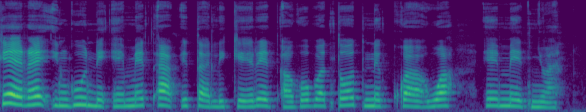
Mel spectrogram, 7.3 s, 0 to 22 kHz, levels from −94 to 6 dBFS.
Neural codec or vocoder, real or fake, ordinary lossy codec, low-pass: none; real; none; none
